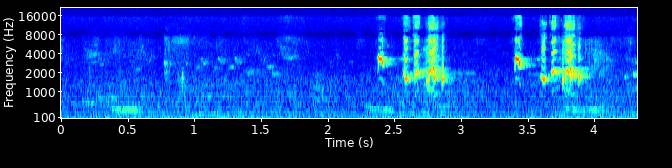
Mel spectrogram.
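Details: Wild bulbul from Baghdad singing: two short, bubbly, liquid phrases about a second apart, each a quick cluster of warbled and whistled notes, over soft low cooing from a dove in the background.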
